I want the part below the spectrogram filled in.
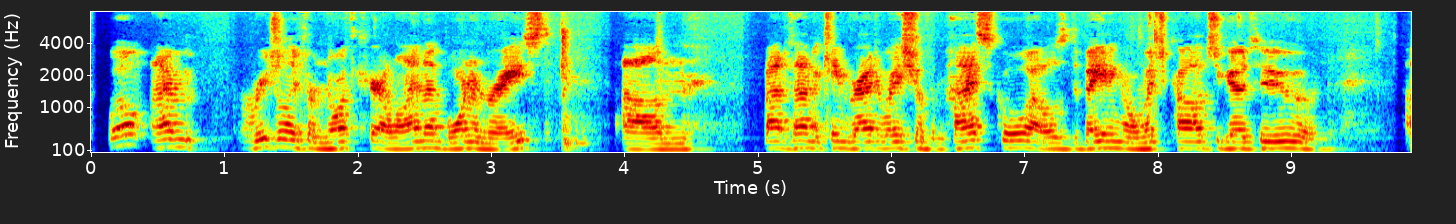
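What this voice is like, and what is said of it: Southern American accent. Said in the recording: “the southern accent”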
